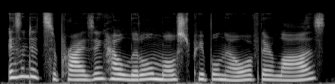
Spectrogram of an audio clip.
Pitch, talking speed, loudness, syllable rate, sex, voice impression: 235 Hz, 195 wpm, -17 LUFS, 4.8 syllables/s, female, slightly gender-neutral, young, slightly fluent, friendly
